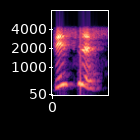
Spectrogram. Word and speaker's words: business: the i in because i used to go b u s and e-s-s because you don't hear the eye it's one of the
